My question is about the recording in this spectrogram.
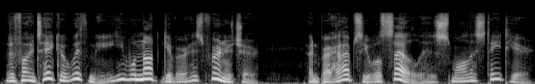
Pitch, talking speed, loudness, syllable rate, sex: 150 Hz, 260 wpm, -16 LUFS, 6.3 syllables/s, male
